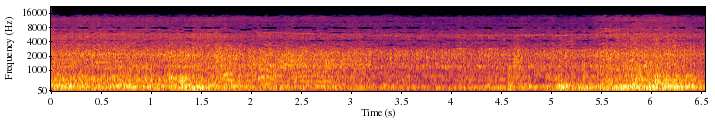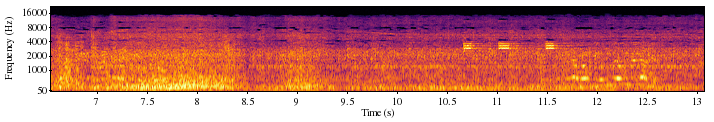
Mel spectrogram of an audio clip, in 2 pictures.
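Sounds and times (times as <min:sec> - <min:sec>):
diesel engine revving: 0:00.0 - 0:13.0
debris clattering into truck: 0:06.4 - 0:07.4.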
